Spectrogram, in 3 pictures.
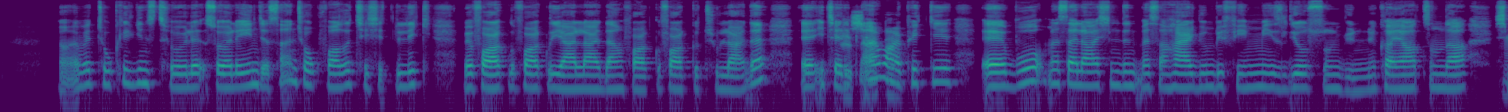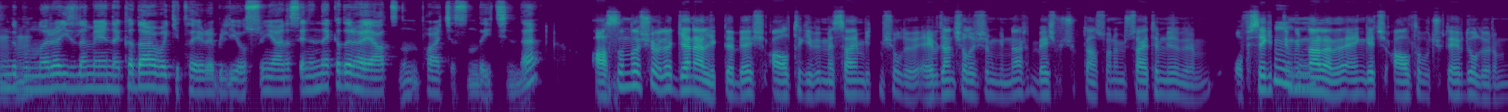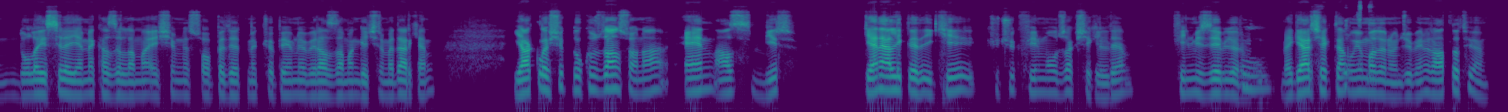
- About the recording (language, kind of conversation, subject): Turkish, podcast, Hobini günlük rutinine nasıl sığdırıyorsun?
- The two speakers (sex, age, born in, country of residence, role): female, 30-34, Turkey, Netherlands, host; male, 35-39, Turkey, Estonia, guest
- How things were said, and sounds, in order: tapping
